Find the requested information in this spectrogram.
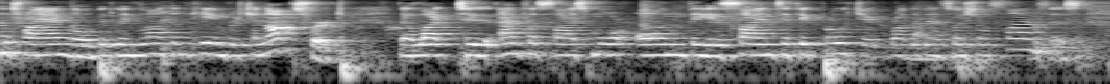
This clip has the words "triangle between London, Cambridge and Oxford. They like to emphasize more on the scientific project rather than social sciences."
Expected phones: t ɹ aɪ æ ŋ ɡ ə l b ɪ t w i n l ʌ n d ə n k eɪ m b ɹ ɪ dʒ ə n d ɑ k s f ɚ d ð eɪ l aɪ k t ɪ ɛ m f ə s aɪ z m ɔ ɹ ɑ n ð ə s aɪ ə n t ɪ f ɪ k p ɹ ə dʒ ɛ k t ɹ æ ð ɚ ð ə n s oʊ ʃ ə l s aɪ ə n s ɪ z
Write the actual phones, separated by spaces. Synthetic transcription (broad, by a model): t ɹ aɪ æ ŋ ɡ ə l b ɪ t w i n l ʌ n d ə n k eɪ m b ɹ ɪ dʒ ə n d ɑ k s f ɚ d ð eɪ l aɪ k t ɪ ɛ m f ə s aɪ z m ɔ ɹ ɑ n ð ə s aɪ ə n t ɪ f ɪ k p ɹ ə dʒ ɛ k t ɹ æ ð ɚ ð ə n s oʊ ʃ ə l s aɪ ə n s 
